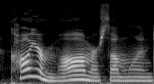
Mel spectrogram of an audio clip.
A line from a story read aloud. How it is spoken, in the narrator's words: Jack had said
